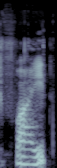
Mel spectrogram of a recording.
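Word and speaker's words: fight: एक नोट करने वाली बात है कि जिन शब्दों के अंत में जीएसटी होता है उसमें जीएच को साइलेंट रखा जाता है, जैसे नाइट, फाइट, माइट, बहुत सारे हैं।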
